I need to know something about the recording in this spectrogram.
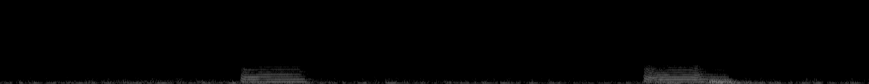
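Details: Pekingese puppy snoring; two drawn-out nasal, horn-like snores with a clear tonal buzz, each lasting under a second, about four seconds apart, over a low steady hum.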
